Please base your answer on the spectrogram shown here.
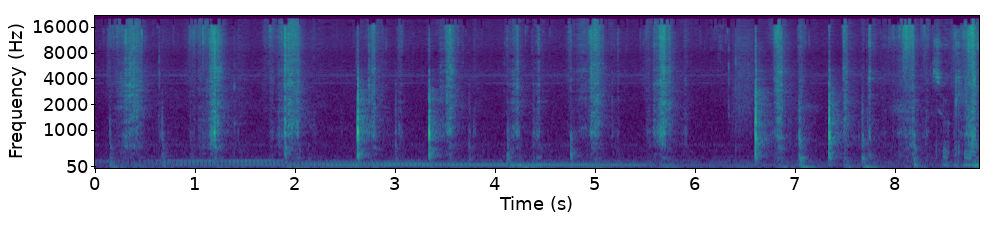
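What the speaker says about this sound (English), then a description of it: "Chop it up nice and fine." Kale and parsley chopped finely with a knife on a board: a close, quiet series of crisp, irregular cuts and rustling leaves, with several sharper knocks of the blade.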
